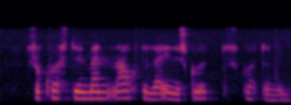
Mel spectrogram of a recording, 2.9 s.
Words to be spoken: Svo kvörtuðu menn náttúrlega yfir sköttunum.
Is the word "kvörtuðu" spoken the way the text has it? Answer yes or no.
yes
